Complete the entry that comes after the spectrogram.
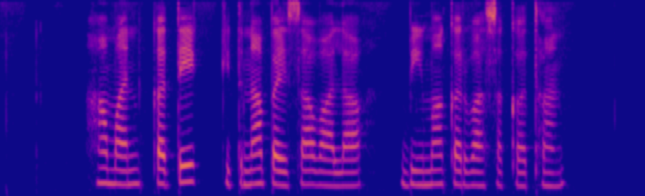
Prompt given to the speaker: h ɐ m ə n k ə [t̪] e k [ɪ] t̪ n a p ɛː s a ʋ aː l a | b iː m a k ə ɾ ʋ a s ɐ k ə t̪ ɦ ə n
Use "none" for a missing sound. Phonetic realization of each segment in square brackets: t̪, ɪ

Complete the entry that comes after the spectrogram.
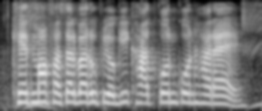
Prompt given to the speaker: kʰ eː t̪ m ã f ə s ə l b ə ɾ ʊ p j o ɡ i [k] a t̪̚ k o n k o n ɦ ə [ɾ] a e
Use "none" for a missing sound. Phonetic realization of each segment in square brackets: kʰ, ɾ

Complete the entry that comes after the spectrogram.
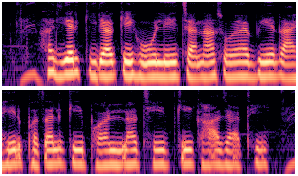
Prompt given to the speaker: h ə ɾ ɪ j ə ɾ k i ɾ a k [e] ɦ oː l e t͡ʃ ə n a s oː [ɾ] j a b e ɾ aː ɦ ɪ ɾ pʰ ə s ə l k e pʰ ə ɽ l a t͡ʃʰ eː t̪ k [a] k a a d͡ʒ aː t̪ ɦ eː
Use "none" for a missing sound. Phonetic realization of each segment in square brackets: e, none, e

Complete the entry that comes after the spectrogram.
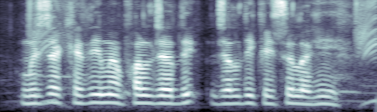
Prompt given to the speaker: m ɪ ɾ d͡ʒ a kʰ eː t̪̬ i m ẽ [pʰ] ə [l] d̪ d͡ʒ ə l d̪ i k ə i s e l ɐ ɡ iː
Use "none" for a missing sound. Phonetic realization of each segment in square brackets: pʰ, l

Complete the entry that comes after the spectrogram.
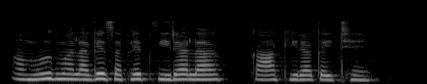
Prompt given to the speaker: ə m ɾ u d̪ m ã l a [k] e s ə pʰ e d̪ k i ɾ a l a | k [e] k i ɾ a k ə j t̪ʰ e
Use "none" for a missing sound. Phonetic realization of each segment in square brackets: ɡ, a

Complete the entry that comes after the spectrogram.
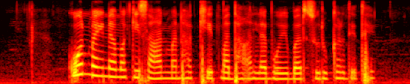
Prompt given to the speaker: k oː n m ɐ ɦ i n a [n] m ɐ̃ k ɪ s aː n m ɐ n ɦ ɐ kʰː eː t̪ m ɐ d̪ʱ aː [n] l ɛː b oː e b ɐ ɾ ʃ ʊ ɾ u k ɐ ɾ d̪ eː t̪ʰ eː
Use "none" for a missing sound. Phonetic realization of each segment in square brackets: none, n

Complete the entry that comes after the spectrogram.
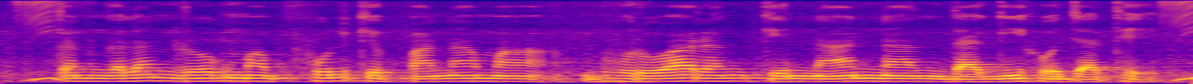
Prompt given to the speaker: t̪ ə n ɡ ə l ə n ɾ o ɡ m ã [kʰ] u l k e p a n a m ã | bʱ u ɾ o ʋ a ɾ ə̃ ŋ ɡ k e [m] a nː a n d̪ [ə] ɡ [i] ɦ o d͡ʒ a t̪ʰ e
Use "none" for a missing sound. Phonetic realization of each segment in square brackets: pʰ, n, a, i

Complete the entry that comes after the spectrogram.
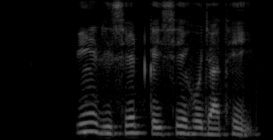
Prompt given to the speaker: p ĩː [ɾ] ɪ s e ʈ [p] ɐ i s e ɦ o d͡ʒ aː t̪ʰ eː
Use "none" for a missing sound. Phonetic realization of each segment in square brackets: ɾ, k

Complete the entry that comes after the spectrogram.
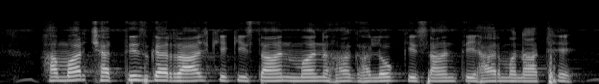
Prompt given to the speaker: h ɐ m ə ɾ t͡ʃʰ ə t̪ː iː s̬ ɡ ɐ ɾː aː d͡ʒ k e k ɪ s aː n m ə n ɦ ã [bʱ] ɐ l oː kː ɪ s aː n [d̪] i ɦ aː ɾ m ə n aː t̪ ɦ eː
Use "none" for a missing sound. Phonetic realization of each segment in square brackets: ɡʱ, t̪

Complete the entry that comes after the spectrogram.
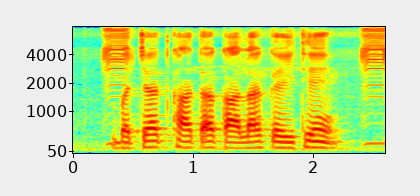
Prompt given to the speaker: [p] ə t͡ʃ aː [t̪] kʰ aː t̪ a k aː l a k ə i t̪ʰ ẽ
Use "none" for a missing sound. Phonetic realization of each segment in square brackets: b, t̪

